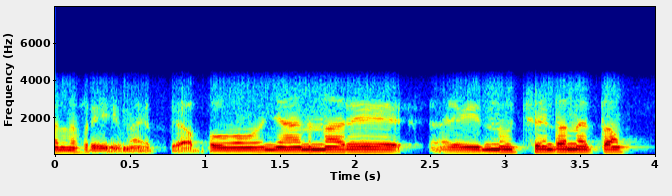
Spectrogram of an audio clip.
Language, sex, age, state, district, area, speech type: Malayalam, male, 18-30, Kerala, Kozhikode, urban, conversation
